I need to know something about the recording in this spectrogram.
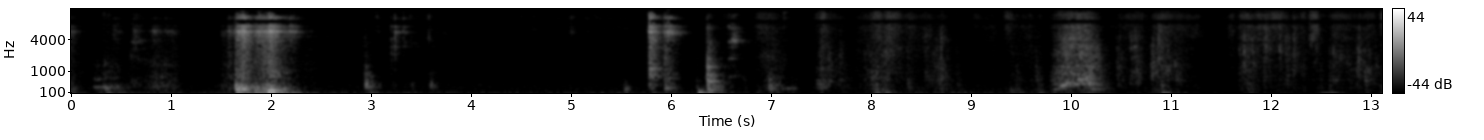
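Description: Toys and household clutter being picked up and moved by hand: irregular rustling, rubbing and knocks with short pauses between, the loudest about two seconds in.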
